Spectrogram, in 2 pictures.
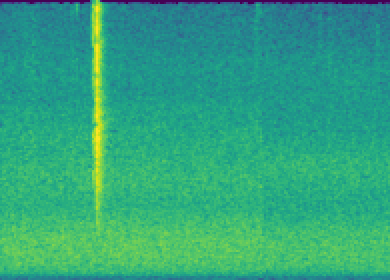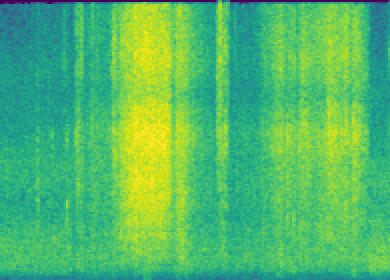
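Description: Mountain river rushing steadily, an even wash of water noise. About five seconds in, a louder swell of hiss rises for under a second.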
